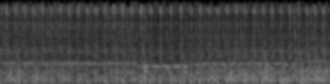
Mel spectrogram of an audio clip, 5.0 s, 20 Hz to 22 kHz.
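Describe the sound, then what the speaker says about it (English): A Brother NQ1700E embroidery machine stitches a butterfly wing, giving a steady, fast mechanical whir with rapid needle chatter that stays constant and close. "So far, this machine's been good."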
